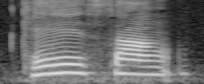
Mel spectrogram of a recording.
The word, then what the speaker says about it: けいさん: 그대로 계산 이라고 써있어요 발음도 비슷합니다 게 상 계 상 이라고 하는 계산이 있고요 자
